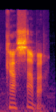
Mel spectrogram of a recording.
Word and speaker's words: Kasaba: I pronounced this wrong last time I looked at it. This is Kasaba.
